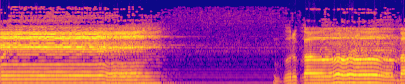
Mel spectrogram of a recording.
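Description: Sung Gurbani chant: a voice holds long, drawn-out notes over a steady drone. It fades quieter for about two seconds in the middle, then comes back with a wavering held note.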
